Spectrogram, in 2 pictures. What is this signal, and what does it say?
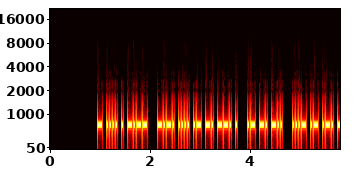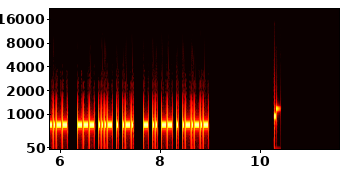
Morse code, heard as a keyed tone, about 40 wpm, 700 Hz. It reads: THEY CHANGE AND VARY OVER TIME.
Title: Sentences from Top 1200 Words 40wpm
